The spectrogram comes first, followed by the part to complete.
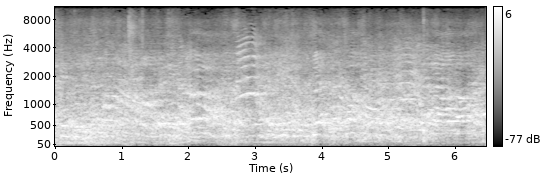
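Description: Indistinct chatter of many voices talking at once, with no single clear speaker.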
